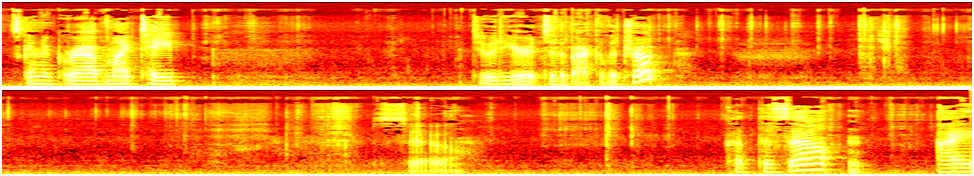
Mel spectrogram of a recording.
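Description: Small scissors snip through thin card.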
